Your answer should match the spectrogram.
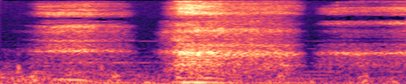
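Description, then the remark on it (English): A single sharp, airy gasp as someone pulls a restraint off and sucks in a quick breath, fairly loud, with no talking around it. “Just as before, Cup pulled the restraint off and sucked in the air.”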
